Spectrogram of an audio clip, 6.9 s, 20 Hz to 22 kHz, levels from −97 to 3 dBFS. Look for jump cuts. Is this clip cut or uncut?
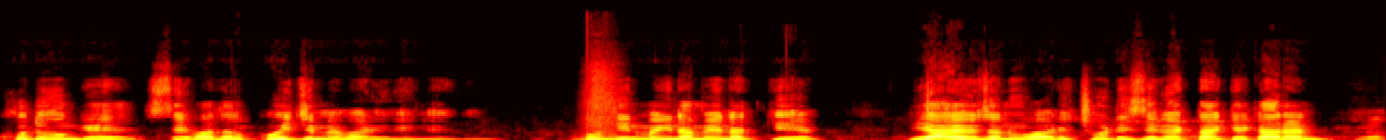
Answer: cut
